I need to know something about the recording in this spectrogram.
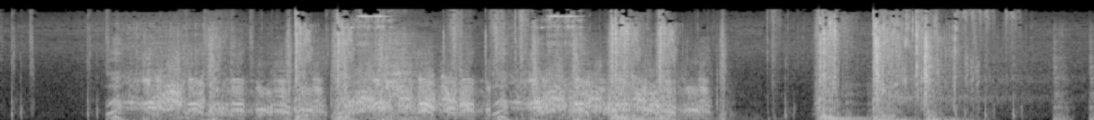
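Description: A blade slashes and clashes in a fight.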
